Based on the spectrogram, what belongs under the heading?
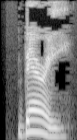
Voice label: "Bury", English

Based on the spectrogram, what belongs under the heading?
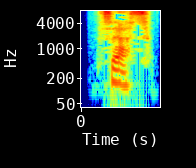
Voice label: "Cess", English

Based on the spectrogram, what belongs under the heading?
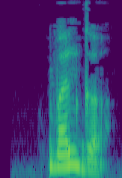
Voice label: "Vulgar", English

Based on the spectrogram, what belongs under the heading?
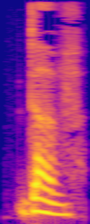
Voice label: "Dove", English

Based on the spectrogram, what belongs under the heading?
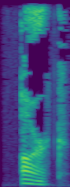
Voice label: "Arc", English

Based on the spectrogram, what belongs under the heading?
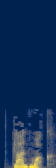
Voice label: "Landmark", English

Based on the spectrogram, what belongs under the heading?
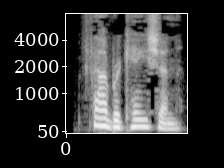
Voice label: "Fabrication", English

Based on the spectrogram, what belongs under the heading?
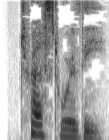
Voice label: "Trustworthy", English

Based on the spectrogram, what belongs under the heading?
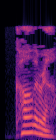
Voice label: "Cholera", English

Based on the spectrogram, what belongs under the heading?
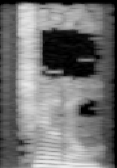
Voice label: "Channel", English

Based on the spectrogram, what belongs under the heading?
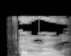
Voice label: "Arrow", English

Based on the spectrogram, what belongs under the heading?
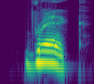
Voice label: "Brick", English

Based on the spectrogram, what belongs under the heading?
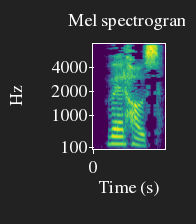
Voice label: "Warehouse", English

